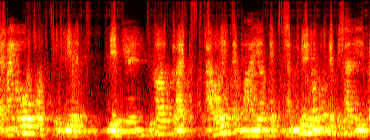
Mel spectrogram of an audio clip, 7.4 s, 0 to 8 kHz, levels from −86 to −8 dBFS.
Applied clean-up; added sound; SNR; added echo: neural separator model SepFormer DNS4.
